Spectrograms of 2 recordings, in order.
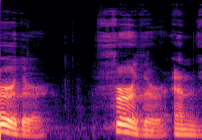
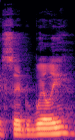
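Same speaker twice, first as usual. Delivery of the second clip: plain reading voice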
